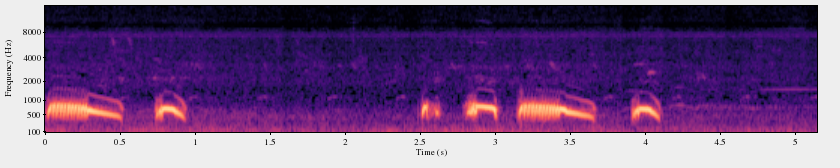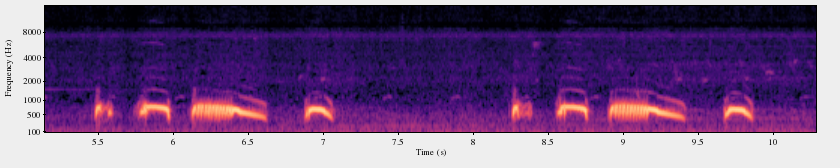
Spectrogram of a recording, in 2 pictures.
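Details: Spotted dove cooing steadily, a recording meant to lure wild birds: four clear phrases, each of two or three short hollow coos, a long falling slurred coo and a final short note, spaced about every two and a half seconds.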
